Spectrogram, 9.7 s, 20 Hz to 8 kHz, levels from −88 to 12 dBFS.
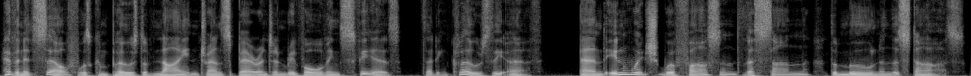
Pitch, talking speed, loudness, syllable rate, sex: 115 Hz, 160 wpm, -20 LUFS, 4.6 syllables/s, male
